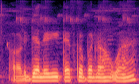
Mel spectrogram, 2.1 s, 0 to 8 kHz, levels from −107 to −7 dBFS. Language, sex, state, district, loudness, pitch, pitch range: Hindi, male, Bihar, Madhepura, -24 LUFS, 130 Hz, 125-130 Hz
